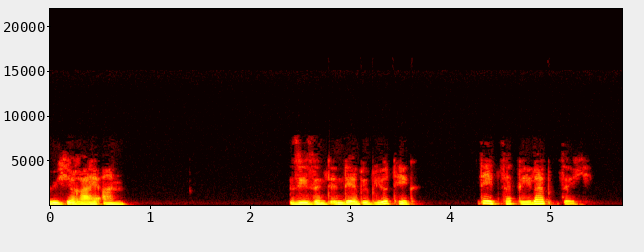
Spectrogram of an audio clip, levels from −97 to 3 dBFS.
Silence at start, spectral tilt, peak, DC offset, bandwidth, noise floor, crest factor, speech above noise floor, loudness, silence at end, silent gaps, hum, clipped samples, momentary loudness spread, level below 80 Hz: 0 s; -10.5 dB/octave; -4 dBFS; under 0.1%; 5.6 kHz; -79 dBFS; 16 dB; 61 dB; -19 LUFS; 0.45 s; none; none; under 0.1%; 11 LU; -70 dBFS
